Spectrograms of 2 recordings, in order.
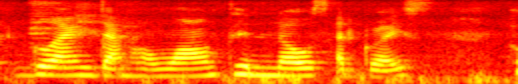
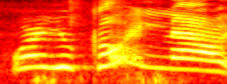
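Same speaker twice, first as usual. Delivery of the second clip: much higher, loud call after her; hollered; 12 semitones higher, 10 dB louder than usual. A narrator's reading. Izumi calling after Grace as she runs off, high and loud. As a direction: holler after someone running away. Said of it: "Izumi hollered after her".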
